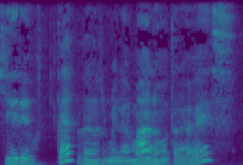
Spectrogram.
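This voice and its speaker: An actress playing a shy, lonely, childlike young nurse in a radio play, earnest and naive. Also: female voice, lowish voice, very animated, slow, warm tone, husky, full character voice. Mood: tender, happy.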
